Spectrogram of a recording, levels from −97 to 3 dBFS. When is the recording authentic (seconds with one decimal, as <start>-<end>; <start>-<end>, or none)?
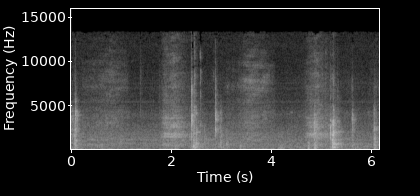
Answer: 0.0-6.2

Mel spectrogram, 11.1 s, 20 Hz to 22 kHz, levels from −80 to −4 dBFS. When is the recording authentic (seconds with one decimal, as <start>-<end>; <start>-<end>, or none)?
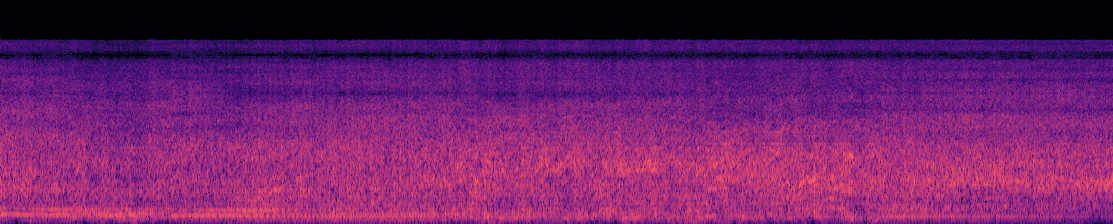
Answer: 0.0-0.7; 1.7-4.5; 8.8-11.1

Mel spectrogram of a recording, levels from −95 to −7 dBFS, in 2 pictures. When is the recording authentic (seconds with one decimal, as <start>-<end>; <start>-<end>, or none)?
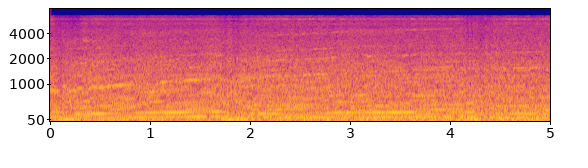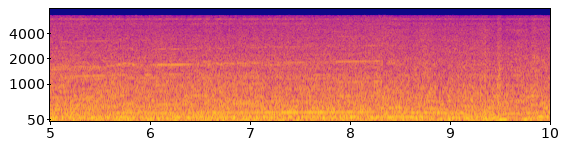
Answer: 2.2-2.9; 3.6-8.4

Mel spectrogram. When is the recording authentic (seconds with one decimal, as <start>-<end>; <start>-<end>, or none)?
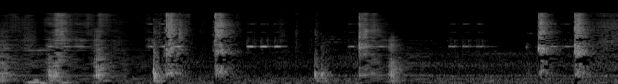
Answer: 1.5-3.6; 4.3-6.2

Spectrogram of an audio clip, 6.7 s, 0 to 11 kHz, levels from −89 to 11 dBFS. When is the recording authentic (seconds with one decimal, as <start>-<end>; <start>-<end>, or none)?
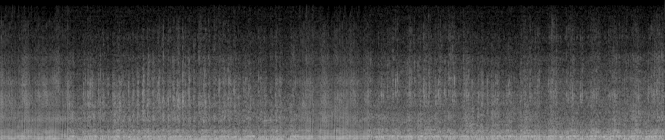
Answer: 0.7-3.0; 3.7-6.7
